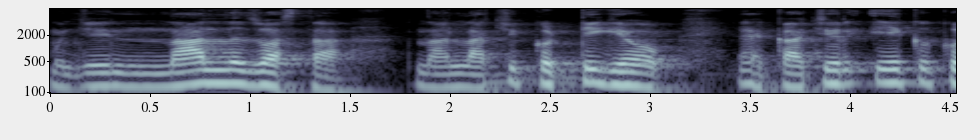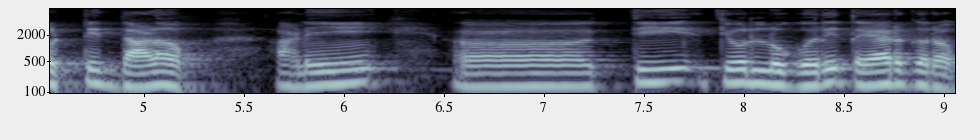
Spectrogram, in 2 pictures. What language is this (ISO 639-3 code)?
kok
